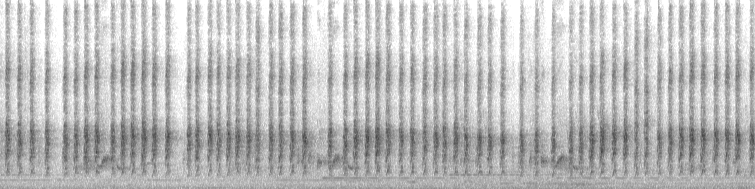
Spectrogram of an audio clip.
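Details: Bulbul singing at a family home in Karachi, Pakistan: rapid, regular chirping notes repeated about three times a second, with occasional short rising whistled phrases woven between them.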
